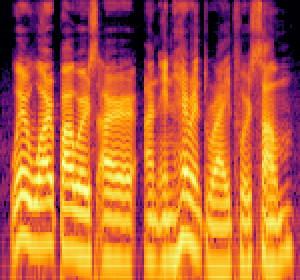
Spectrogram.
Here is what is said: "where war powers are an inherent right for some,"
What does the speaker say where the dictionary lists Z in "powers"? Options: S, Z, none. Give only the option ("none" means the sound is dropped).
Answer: S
